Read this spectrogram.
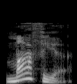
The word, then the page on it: maffia: British English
